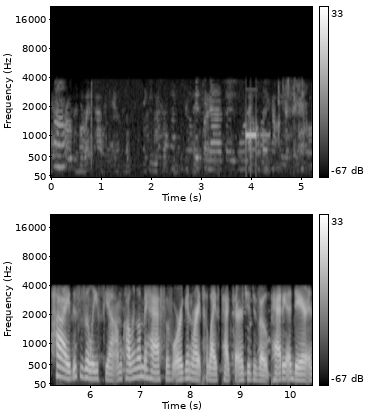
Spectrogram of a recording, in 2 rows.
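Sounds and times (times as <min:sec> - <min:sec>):
speech: 0:03.2 - 0:10.4
voicemail beep: 0:03.9 - 0:04.2.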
